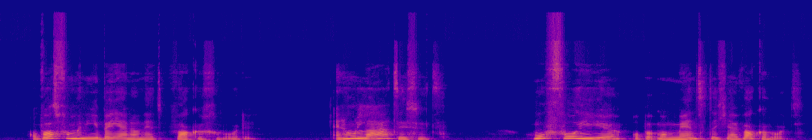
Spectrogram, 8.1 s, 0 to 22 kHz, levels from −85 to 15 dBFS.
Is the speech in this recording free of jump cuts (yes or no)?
yes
